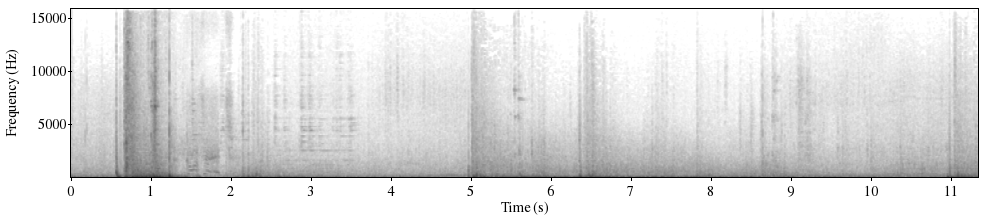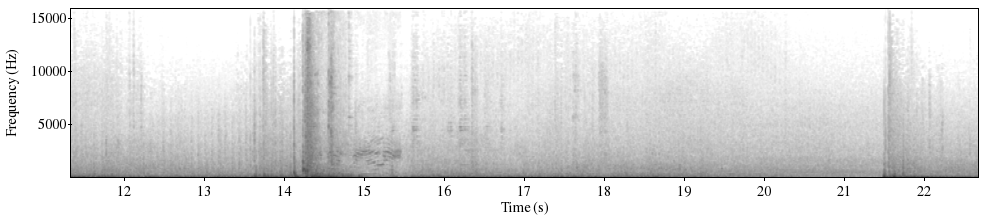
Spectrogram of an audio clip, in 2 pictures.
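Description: Cannon shots boom with sharp blasts.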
